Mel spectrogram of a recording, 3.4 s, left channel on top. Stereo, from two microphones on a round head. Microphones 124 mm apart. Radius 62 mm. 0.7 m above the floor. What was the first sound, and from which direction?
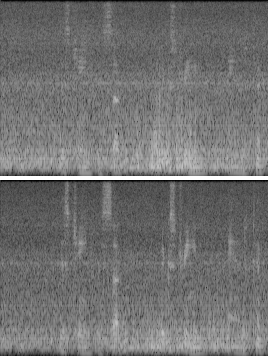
A man speaking, 75° right (ahead or behind).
